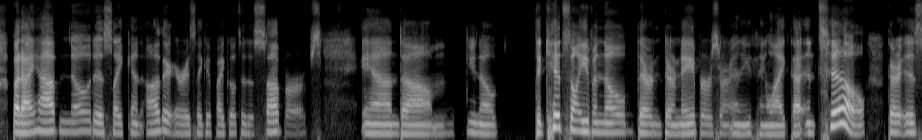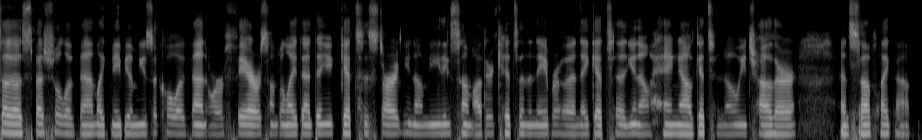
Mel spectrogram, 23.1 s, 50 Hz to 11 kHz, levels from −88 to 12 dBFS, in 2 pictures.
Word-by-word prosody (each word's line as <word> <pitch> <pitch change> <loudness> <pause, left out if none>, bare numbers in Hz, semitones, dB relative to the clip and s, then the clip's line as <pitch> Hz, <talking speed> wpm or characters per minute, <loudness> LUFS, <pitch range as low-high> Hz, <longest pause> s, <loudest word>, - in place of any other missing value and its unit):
but 185 -1 +10
I 180 +1 +9
have 205 0 +6
noticed, 195 -1 -2
like, 175 0 -3
in 170 -2 -4
other 195 +2 +1
areas, 170 -1 -6
like, 170 0 -7
if 170 - -8
I 165 - -4
go 175 +2 -8
to 175 - -9
the 160 -1 -11
suburbs 170 -2 -2 0.5
and, 165 -1 +1
um, 160 0 0
you 185 -1 -4
know, 160 -1 -1 0.5
the 185 - +6
kids 270 +9 +8
don't 225 -2 +6
even 195 -2 +3
know 180 0 +1
their 170 -1 +3
their 165 0 0
neighbors, 165 0 0
or - - -6
anything 160 -1 -4
like 155 0 0
that 160 +1 +2
until 180 - +8 0.3
there 190 -1 +4
is 180 +1 0
a 170 -2 +1
special 175 0 -7
event, 160 0 -7
like, 155 -1 -6
maybe 160 0 -7
a 165 - -7
musical 165 +1 -8
event, 160 0 -3
or 155 0 -11
a 155 - -25
fair, 160 -1 -1
or - - -7
something 160 0 -9
like 160 0 -4
that, 160 -1 -4
then 165 -1 -4
you 170 0 -5
get 165 -1 -1
to 170 - -10
start, 165 0 -4
you 175 0 -14
know, 160 -1 -9
meeting 165 +1 -7
some 165 -1 -6
other 160 +1 -8
kids 165 0 -7
in 165 - -7
the 155 - -8
neighborhood, 155 0 -9
and 155 - -15
they 155 - -7
get 160 0 -4
to, 160 -2 -8
you 170 - -4
know, 155 -1 -6 0.2
hang 160 -1 -4
out, 155 -1 -2
get 165 -1 -2
to 155 - -10
know 155 +1 -14
each 160 0 -7
other 155 0 -2 0.6
and 155 0 -3
stuff 160 0 0
like 160 -1 -5
that. 155 -2 -14
165 Hz, 210 wpm, -26 LUFS, 160-175 Hz, 0.6 s, but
